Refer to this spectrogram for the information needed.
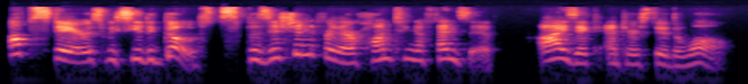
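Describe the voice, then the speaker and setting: A woman's voice: on the high side, big pitch swings, normal speed, fairly bright tone. A woman reading scripted stage directions as narrator in an online table read. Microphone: video call.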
